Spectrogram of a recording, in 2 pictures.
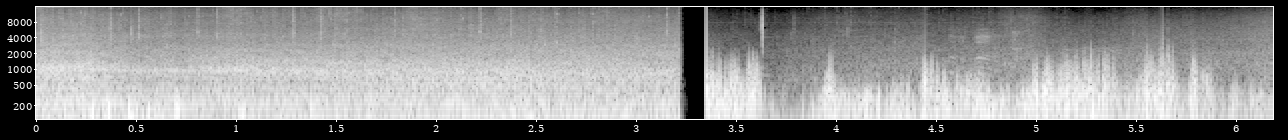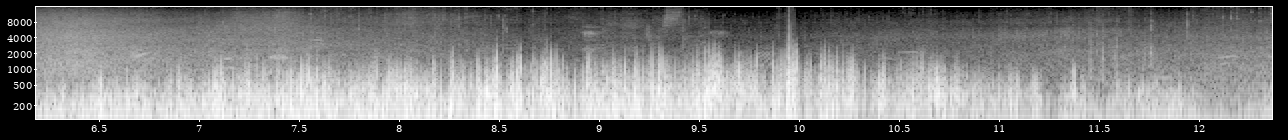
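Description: Wind buffeting the microphone of a camera on a moving bicycle, a steady rush at first, then gustier, with a split-second dropout about three seconds in.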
